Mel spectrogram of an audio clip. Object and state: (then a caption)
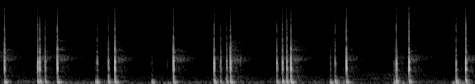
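Cardboard box. Fingertips tap and scratch the face and long narrow side edge of a small paperboard ankle support box. Short, dry, hollow papery knocks with a midrange tone land in uneven bursts, often in quick pairs, and die out instantly. Faint scratchy rustles fill the gaps between them.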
